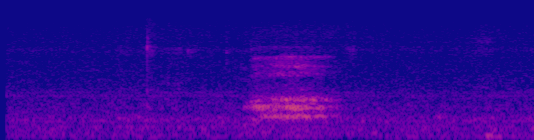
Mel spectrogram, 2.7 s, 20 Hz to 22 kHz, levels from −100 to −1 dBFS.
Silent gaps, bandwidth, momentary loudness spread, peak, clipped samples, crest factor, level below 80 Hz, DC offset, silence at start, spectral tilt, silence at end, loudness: none; 13.5 kHz; 15 LU; -40 dBFS; under 0.1%; 22 dB; under -90 dBFS; under 0.1%; 0.05 s; -3 dB/octave; 0 s; -57 LUFS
